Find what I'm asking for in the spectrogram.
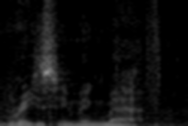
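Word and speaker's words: Racey McMath: Wide receiver Racy McMath. cool name. And running. – How do you spell that? – R A C E Y and M C M A T H. – Racy McMath.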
